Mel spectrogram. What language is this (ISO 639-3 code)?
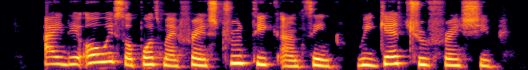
pcm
